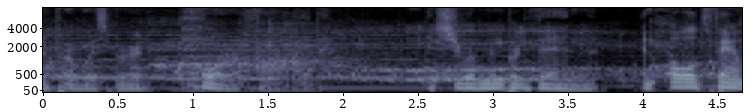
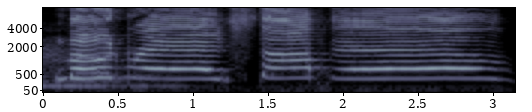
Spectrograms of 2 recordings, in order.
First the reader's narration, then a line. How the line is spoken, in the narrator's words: Clay screamed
